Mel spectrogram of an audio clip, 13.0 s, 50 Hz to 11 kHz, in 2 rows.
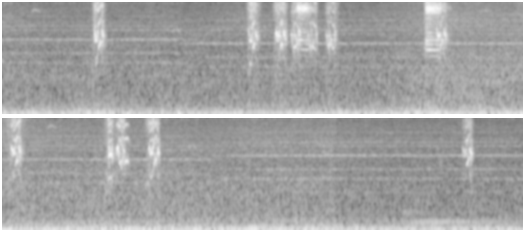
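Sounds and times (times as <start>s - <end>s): steady low rumble: 0.0s - 13.0s
budgerigar chirping: 1.1s - 1.4s, 3.0s - 4.3s, 5.3s - 5.6s, 6.5s - 6.8s, 7.8s - 8.6s, 12.2s - 12.5s.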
